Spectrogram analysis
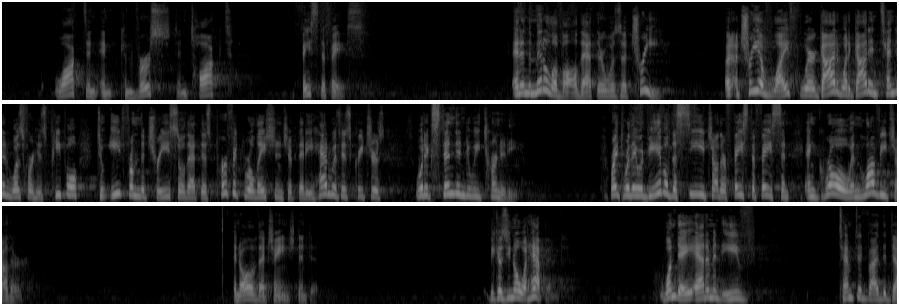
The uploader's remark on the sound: Sermon preached at Our Savior Lutheran Church in Birmingham, AL, on Sunday, November 10th, 2019.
